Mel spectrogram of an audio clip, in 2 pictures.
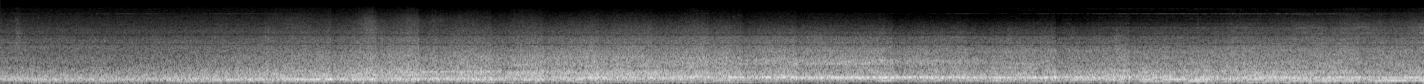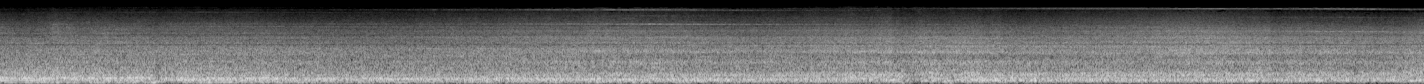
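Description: EP07 electric locomotive pulling a train of passenger coaches out of a station: a steady rolling rumble of the coaches' wheels on the rails, with a low hum that is strongest in the first half and fades as the coaches pass.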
